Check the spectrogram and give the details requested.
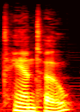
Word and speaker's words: tanto: And yes, I do pronounce it Tanto, not Tanto, because Tanto is closer to the Japanese pronunciation, so I've always tried to be respectful in that regard.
